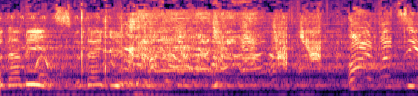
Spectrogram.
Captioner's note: laughter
